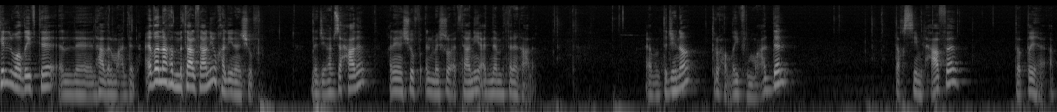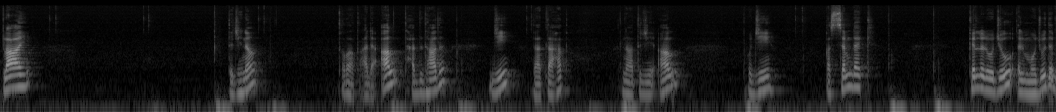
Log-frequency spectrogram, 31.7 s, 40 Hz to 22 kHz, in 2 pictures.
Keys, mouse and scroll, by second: 1.7 shift+middle click, 3.9 Tab, 4.7 x, 6.3 click, 7.3 shift+middle drag, 8.3-8.7 shift+middle drag, 10.8-12.6 drag, 13.1 shift+middle click, 13.5 ctrl+middle click, 14.2 shift+middle click, 16.6-18.1 drag, 19.1 Tab, 19.8 click, 21.6 l, 22.7 g, 23.8 click, 25.1 l, 27.0 g, 29.2 l, 29.8 g, 30.4 click, 30.9 middle click.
